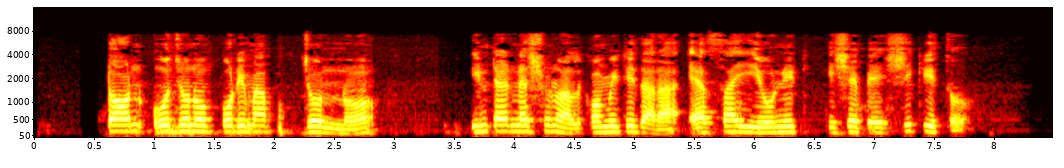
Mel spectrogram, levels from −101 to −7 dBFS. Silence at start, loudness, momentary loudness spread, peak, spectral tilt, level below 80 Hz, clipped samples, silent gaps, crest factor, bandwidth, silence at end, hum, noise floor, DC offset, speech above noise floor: 0.6 s; -19 LUFS; 10 LU; -2 dBFS; -6 dB/octave; -62 dBFS; under 0.1%; none; 18 dB; 7.8 kHz; 0.7 s; none; -68 dBFS; under 0.1%; 50 dB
